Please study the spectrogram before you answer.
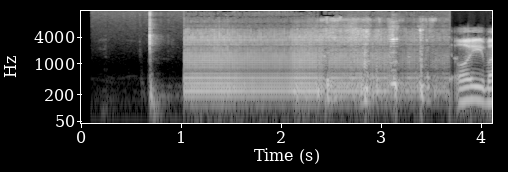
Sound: power click - static

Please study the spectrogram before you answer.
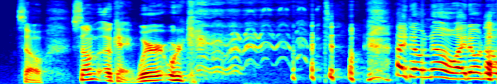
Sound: laughter

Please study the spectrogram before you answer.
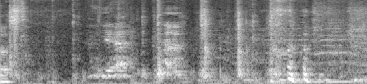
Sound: laughs

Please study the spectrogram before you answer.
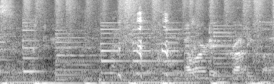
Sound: board member laughing

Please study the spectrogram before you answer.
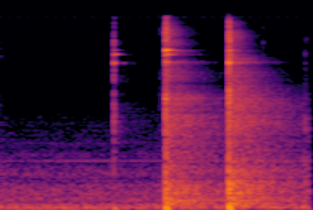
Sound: hammer hitting iron; hammer and iron hitting table

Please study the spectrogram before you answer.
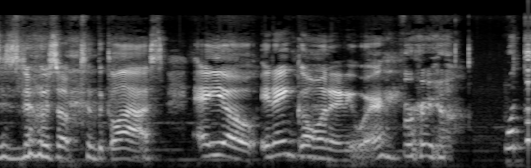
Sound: chuckle

